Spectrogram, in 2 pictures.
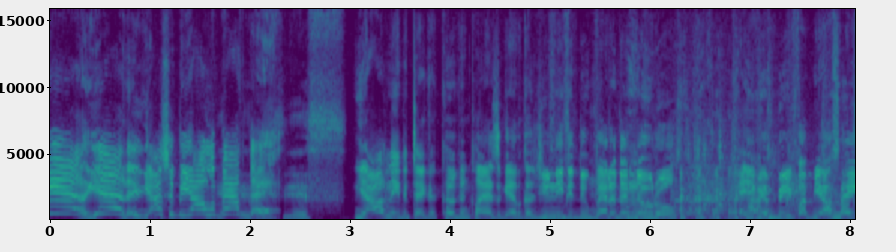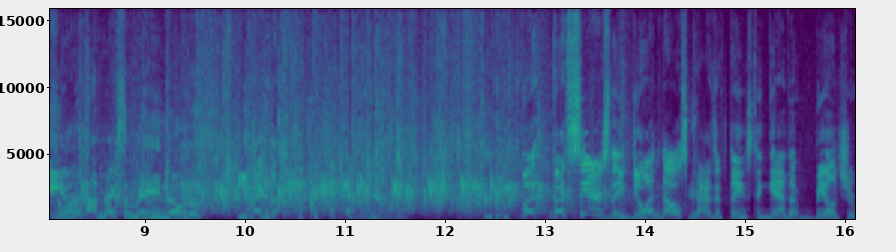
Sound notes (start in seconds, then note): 10.0 laughs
